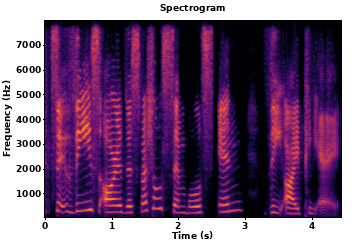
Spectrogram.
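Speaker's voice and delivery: normal talking voice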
